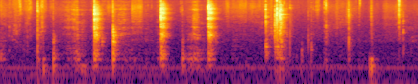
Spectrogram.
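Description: White cardstock being folded and creased with a bone folder: the card rustles, with several sharp clicks and taps at irregular intervals as the folder and the card knock against the work surface.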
